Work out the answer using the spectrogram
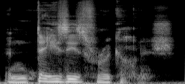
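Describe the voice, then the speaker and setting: A man's voice: fairly low pitch, unhurried, dry recording, clean studio sound. A man co-hosting a podcast in a casual, conversational way. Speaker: podcast co-host. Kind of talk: casual chat.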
